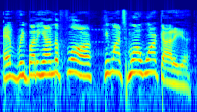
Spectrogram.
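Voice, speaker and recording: An actor playing a matter-of-fact office coffee vendor with a clipped patter in a radio drama. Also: male voice, extremely high pitch, animated, fairly quick, a bit bright. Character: plain-spoken male coffee vendor doing office rounds.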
